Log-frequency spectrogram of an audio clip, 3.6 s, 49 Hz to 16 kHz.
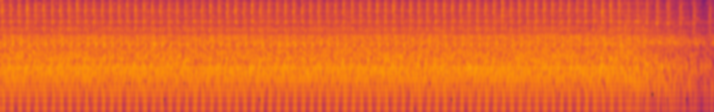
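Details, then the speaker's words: Briggs & Stratton 500E lawnmower, previously hunting and surging, after a service and a new genuine air filter: steady, even single-cylinder putter with no hunting or surging before shutoff. It runs noticeably smoother than with the old filter. "I've already noticed a difference in the engine it is actually running a lot smoother with a genuine air"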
